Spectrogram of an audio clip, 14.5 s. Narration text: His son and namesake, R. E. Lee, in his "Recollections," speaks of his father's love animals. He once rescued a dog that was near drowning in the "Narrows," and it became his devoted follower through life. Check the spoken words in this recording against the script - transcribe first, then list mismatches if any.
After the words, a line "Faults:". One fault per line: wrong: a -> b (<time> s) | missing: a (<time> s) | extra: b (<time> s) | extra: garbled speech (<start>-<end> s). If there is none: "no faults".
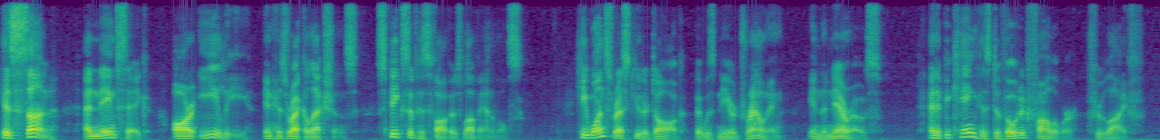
His son and namesake, R. E. Lee, in his "Recollections," speaks of his father's love animals. He once rescued a dog that was near drowning in the "Narrows," and it became his devoted follower through life.
Faults:
no faults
